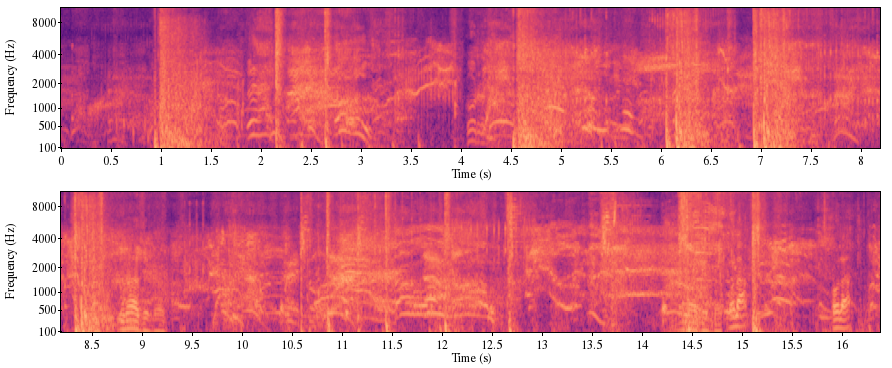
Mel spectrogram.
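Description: Creatures shriek and growl.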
